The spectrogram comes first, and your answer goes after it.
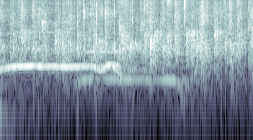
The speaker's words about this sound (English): Please put your hands together and welcome to You Made Me Queer, Natasha Negovalis.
